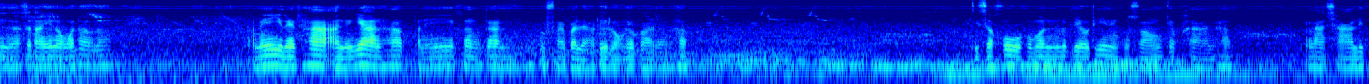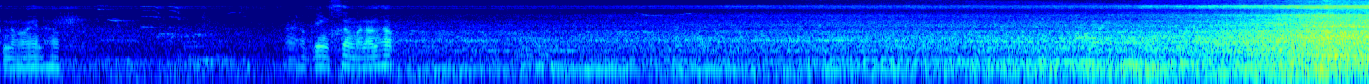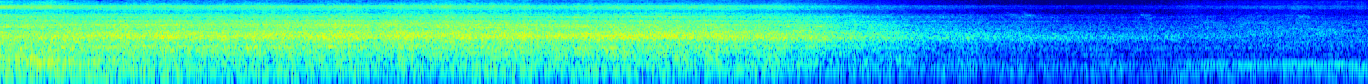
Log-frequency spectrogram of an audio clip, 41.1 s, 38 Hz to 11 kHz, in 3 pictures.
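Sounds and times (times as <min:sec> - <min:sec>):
locomotive diesel engine: 0:18.0 - 0:41.0.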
